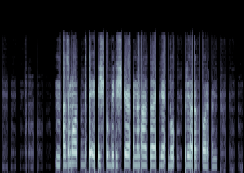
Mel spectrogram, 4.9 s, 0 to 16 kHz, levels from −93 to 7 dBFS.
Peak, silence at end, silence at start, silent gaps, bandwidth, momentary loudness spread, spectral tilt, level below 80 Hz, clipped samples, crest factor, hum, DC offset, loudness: -2 dBFS; 0.55 s; 1.1 s; 3.66-3.70 s; 7.8 kHz; 9 LU; -4 dB/octave; -50 dBFS; under 0.1%; 16 dB; none; under 0.1%; -14 LUFS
